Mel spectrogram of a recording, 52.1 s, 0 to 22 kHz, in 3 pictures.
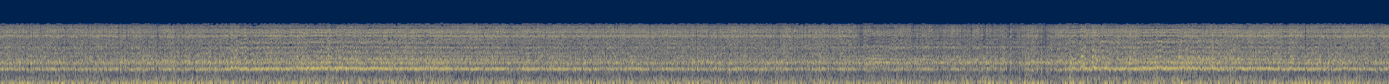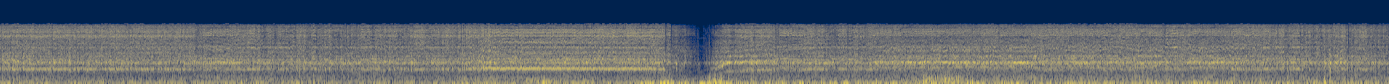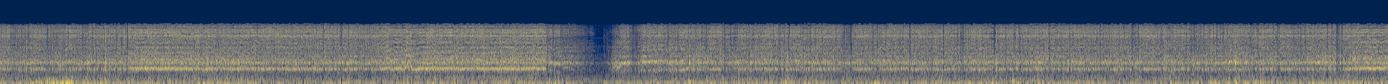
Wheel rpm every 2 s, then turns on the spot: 160, 160, 160, 160, 160, 160, 160, 160, 160, 160, 160, 160, 130, 130, 160, 160, 160, 160, 160, 160, 120, 130, 160, 160, 160, 160.
none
